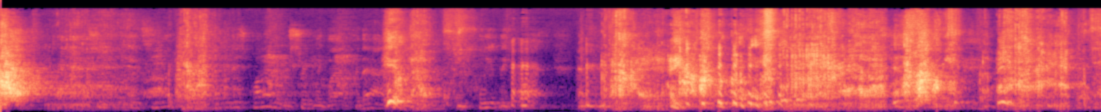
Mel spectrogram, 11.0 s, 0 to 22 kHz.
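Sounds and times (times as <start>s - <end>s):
dog growling and barking: 0.0s - 2.2s, 3.9s - 4.6s, 5.8s - 11.0s.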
